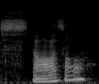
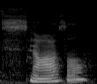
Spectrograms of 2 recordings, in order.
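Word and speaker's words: Snowshill: We were in this, I guess it's a village called Snozzle. I think that's the way they pronounced it. It's actually like spelled Snow's Hill, but I guess they pronounced it Snozzle.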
